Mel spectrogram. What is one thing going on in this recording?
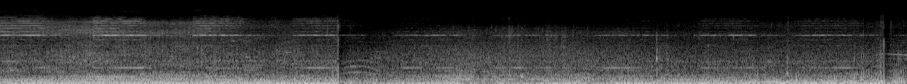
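A bus engine rumbles steadily close by.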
